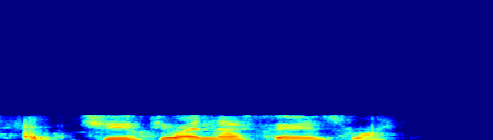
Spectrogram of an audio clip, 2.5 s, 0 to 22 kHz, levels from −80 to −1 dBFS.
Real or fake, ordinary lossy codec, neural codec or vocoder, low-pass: fake; AAC, 16 kbps; codec, 16 kHz, 2 kbps, X-Codec, HuBERT features, trained on balanced general audio; 7.2 kHz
